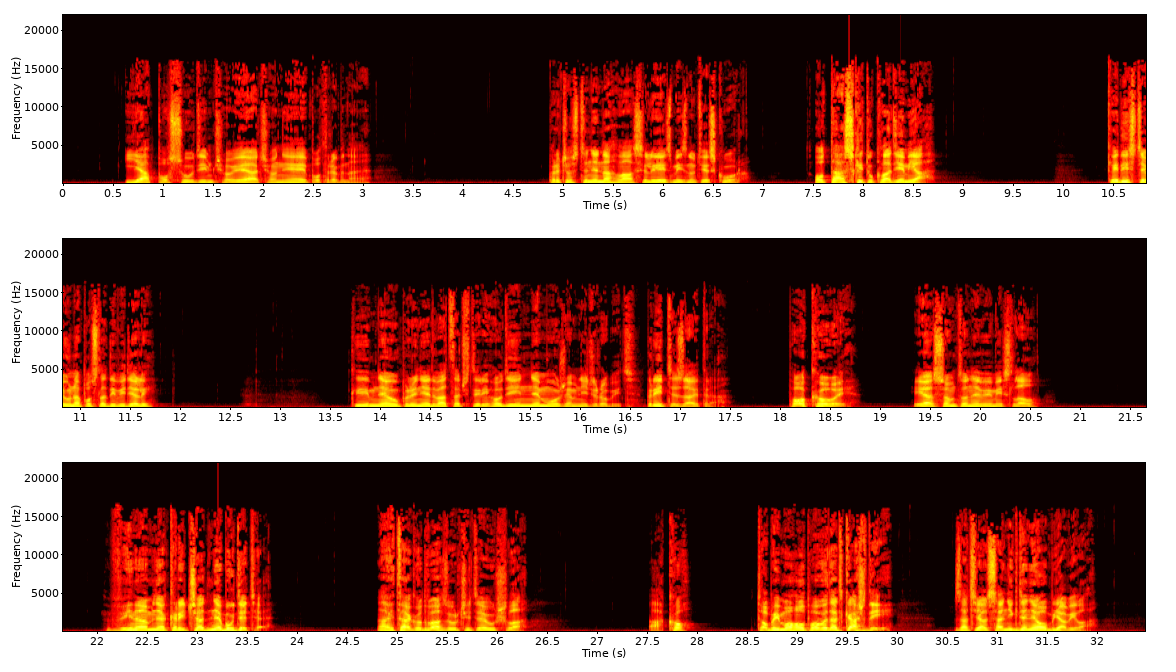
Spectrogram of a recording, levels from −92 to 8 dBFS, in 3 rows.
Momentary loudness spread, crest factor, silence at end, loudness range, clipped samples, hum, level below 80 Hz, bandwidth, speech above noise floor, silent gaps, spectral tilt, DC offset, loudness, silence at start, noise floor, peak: 15 LU; 20 dB; 0.55 s; 5 LU; under 0.1%; none; -52 dBFS; 16.5 kHz; 47 dB; none; -4 dB/octave; under 0.1%; -17 LUFS; 0.65 s; -64 dBFS; 0 dBFS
